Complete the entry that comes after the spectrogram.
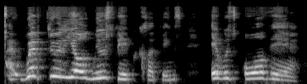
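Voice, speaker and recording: Woman acting a high-voiced, wry lady private eye. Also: lively intonation, brisk, a little mellow, slight background noise. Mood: wry narrating. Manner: wry, wisecracking. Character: wry, breezy woman private eye narrating her case. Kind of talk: old-time radio detective drama.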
